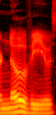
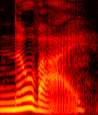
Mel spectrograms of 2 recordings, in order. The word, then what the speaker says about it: Novi: We heard from Frank Maynard, who's in Northern California, and the city that he lives in is spelled N-O-V-I. Any thoughts about how... – I don't know. Navi or Novi seemed like the logical ones, but what is it? – Novi. – Novi. – Isn't that weird? – Maybe it's like Lodi, L-O-D-I.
